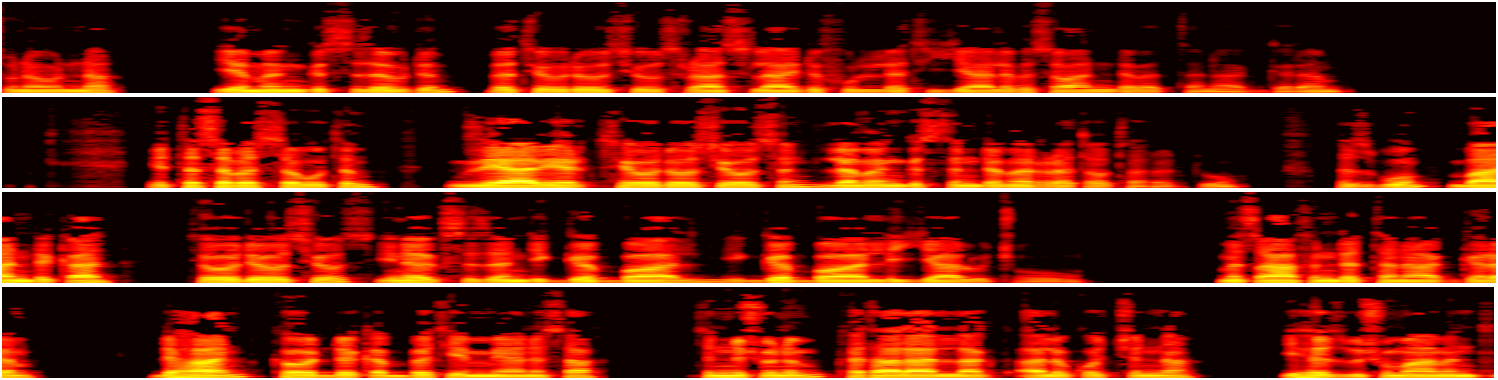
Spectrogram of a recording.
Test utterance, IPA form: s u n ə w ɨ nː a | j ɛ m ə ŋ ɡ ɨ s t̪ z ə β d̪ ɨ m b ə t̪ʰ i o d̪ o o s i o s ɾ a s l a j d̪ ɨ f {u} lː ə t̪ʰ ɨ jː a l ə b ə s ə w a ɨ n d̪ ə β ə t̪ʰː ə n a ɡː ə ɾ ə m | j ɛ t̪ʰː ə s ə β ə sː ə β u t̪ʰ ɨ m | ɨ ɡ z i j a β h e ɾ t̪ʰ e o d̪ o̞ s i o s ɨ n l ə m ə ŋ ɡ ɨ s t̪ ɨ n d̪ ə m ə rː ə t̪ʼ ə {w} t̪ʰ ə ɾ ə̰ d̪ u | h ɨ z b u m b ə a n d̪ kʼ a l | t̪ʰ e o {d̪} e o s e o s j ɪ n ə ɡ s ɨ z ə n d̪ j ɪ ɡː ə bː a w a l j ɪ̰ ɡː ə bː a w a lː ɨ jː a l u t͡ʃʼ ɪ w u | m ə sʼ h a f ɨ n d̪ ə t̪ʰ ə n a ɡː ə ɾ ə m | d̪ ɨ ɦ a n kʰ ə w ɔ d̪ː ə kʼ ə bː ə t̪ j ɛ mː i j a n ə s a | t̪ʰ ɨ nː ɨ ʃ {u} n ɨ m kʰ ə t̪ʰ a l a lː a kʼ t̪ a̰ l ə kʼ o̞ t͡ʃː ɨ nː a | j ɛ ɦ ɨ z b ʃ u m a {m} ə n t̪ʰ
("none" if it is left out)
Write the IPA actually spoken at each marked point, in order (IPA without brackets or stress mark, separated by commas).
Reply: u, w, d̪, u, m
